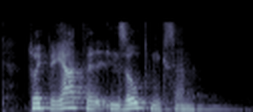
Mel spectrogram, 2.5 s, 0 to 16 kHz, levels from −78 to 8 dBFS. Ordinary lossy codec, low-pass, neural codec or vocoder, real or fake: none; 7.2 kHz; codec, 16 kHz, 1 kbps, X-Codec, HuBERT features, trained on general audio; fake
